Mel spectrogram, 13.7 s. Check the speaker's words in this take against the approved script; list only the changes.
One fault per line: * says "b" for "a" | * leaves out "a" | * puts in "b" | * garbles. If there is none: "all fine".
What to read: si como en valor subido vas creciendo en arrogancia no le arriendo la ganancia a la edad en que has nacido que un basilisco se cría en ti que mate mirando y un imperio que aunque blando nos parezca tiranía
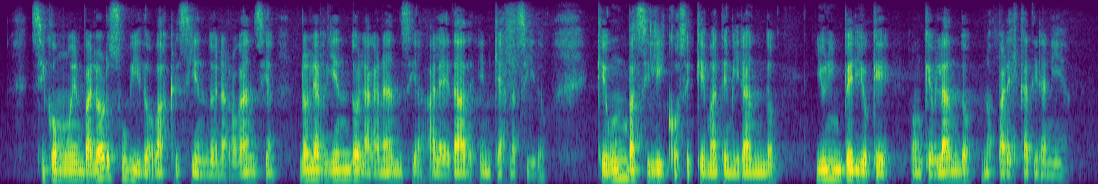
* leaves out "cría en ti"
